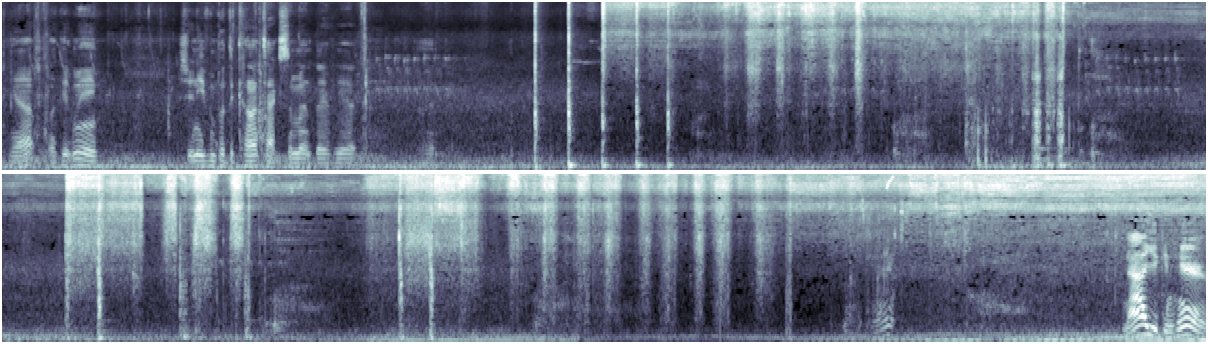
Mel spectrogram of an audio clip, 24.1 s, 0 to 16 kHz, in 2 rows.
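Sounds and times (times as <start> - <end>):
air hissing from tire: 6.0 - 11.3, 12.0 - 24.0.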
